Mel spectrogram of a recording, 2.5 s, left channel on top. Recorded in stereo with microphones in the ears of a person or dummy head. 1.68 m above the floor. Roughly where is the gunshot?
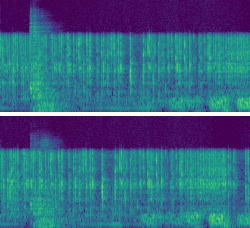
Left.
